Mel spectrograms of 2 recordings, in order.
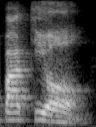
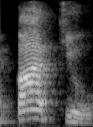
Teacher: Então, o I é mais forte do que o O. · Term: semivogal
